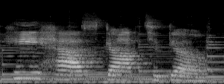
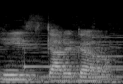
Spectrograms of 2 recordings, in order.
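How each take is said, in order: First: Every word is said fully and separately. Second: The words are shortened and run together quickly.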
